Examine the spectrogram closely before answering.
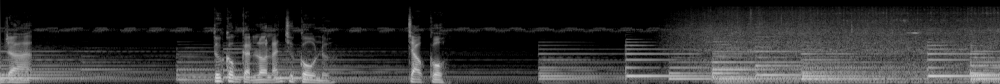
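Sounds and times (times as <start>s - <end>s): slow piano music: 0.0s - 10.0s
steady hiss: 6.6s - 10.0s.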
